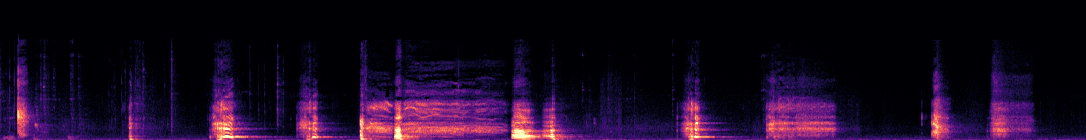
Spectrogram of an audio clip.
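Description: A man's stifled laughter: short, separate bursts of laughing, with two longer drawn-out breaths between them.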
